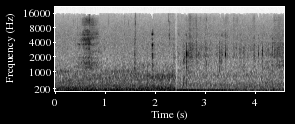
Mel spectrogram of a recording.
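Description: A person chewing a mouthful of cheese-topped fries, with small wet mouth clicks, over the steady low hum of the car's interior; the hum shifts slightly in pitch about halfway through.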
